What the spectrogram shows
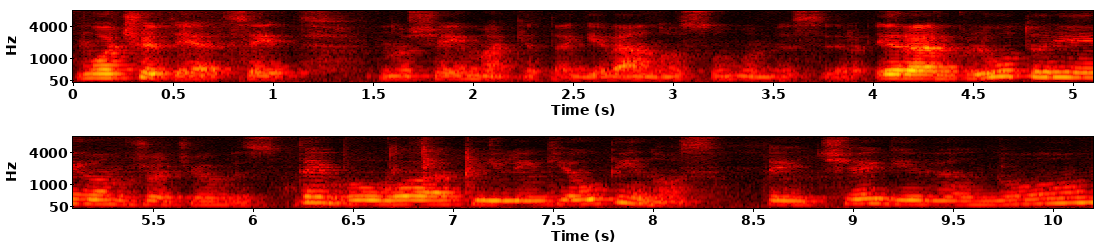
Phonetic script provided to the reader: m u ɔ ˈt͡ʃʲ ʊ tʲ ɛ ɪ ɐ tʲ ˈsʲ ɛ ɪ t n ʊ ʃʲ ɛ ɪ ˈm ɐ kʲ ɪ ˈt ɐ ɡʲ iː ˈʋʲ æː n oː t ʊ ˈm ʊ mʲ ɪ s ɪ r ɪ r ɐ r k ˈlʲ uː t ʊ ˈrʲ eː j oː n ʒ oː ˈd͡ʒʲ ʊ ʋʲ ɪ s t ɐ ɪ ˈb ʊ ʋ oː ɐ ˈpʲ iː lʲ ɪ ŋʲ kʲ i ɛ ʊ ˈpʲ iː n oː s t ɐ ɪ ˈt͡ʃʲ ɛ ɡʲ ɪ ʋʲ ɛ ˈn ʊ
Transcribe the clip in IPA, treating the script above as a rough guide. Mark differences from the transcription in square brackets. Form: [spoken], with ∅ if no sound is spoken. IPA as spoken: m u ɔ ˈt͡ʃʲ ʊ tʲ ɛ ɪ ɐ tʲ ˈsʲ ɛ ɪ t n ʊ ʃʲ ɛ ɪ ˈm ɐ kʲ ɪ ˈt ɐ ɡʲ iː ˈʋʲ æː n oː [s] ʊ ˈm ʊ mʲ ɪ s ɪ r ɪ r ɐ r k ˈlʲ uː t ʊ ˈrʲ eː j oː [m] ʒ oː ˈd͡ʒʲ ʊ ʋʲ ɪ s t ɐ ɪ ˈb ʊ ʋ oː ɐ ˈpʲ iː lʲ ɪ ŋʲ kʲ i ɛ ʊ ˈpʲ iː n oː s t ɐ ɪ ˈt͡ʃʲ ɛ ɡʲ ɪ ʋʲ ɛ ˈn ʊ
